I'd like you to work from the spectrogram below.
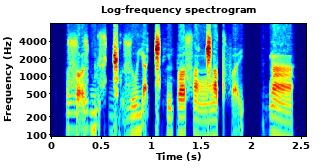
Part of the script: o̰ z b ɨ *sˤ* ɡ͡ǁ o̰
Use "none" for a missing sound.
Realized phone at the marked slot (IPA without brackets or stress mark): s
